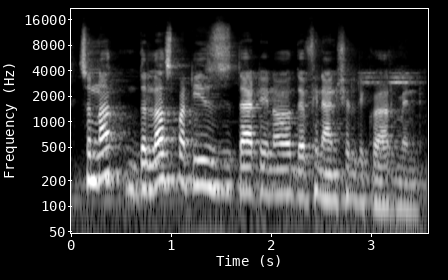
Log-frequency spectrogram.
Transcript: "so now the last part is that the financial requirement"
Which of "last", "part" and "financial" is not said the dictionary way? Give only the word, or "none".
none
